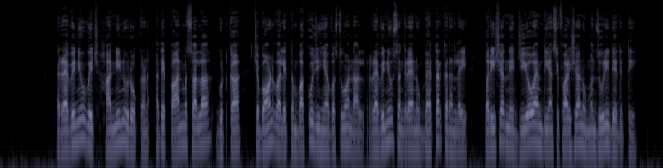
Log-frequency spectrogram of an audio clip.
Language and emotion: Punjabi, neutral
